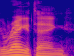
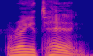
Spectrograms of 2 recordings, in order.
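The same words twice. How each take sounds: First: The word ends with an ng sound. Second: The word ends with a plain n sound. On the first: The speaker calls it wrong. "I always put a G at the end" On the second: The speaker calls it right. "Orangutan, right? Tan?"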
